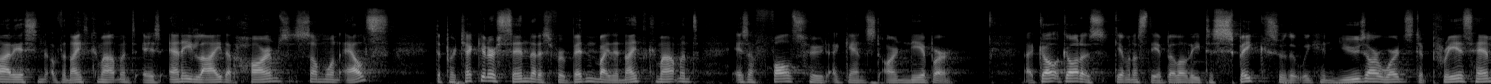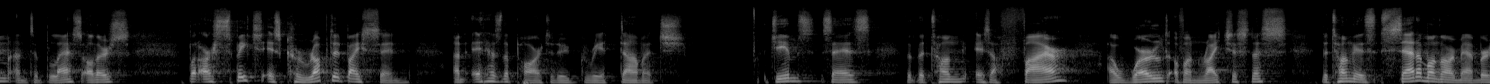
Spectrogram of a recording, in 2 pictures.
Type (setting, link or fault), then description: setting, large echoing room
